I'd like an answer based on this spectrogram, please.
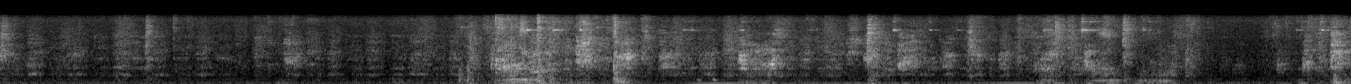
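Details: Great Danes Nick and Rylee at play on a couch, giving low rumbling growls and panting huffs that swell midway through, mixed with rustling and bumping as the two dogs wrestle.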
